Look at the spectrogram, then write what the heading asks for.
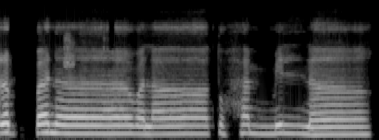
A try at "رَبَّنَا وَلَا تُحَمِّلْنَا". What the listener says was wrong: با کا مشدد جو ہے اس کو آپ تھوڑا سا سختی سے پڑھیں گی اور میم پہ غنہ کریں گی.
